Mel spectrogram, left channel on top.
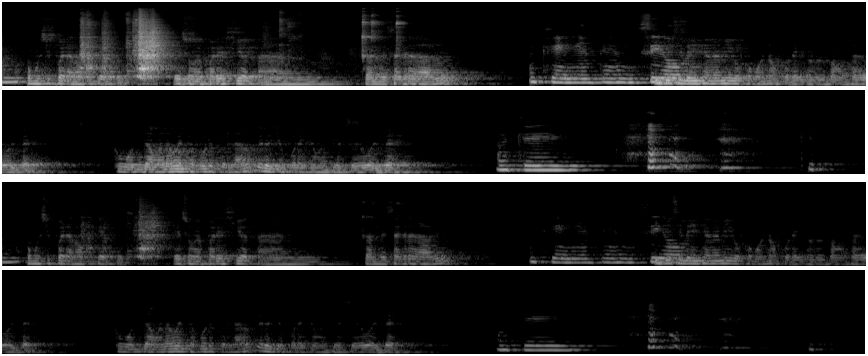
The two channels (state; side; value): quieter; right; 13.0 dB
